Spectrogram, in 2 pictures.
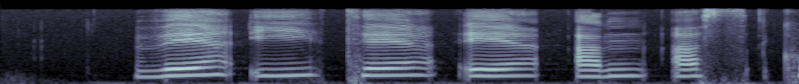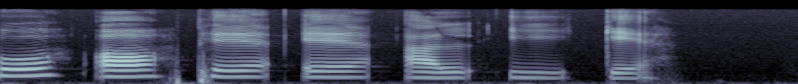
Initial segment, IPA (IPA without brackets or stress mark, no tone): ʋ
